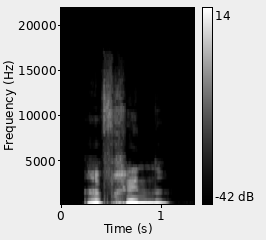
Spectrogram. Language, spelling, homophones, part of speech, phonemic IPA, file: French, frêne, freine, noun, /fʁɛn/, Fr-frêne.ogg
- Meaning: ash tree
